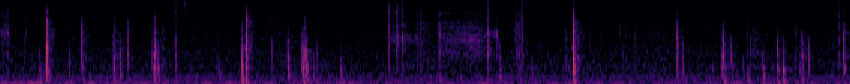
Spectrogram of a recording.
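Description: A flat, green, laminated plastic-foil sheet mask sachet is crinkled and scratched with fingertips and short nails. The result is quiet, irregular, dry crackles and sharp scratchy ticks with bright edges, each dying away almost instantly over a faint low hum.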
